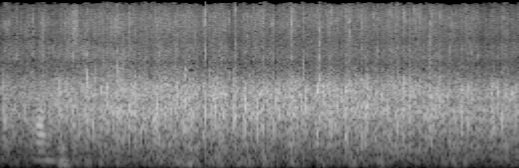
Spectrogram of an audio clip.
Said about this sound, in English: I've been, well, let's first give Jeffrey a round of applause.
